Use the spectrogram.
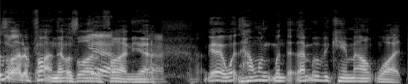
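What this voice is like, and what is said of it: Usual voice. Nothing is said of it.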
